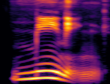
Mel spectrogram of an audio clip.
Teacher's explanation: The stress is on the first syllable mean.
